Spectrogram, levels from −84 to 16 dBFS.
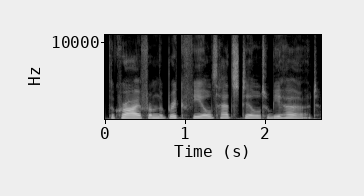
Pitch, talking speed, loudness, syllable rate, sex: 190 Hz, 220 wpm, -19 LUFS, 4.3 syllables/s, female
